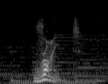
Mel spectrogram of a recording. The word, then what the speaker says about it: right: w is silent and in the same way we don't pronounce the silent w in these words either rap right wrestle wrist now with the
